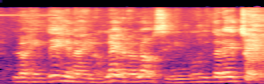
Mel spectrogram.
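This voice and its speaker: Speaking with a Caribbean Spanish accent, a man uses a high pitch. Audible room echo and noticeable background noise accompany him. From Venezuela. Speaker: history popularizer. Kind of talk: round-table talk. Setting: hall with audience.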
